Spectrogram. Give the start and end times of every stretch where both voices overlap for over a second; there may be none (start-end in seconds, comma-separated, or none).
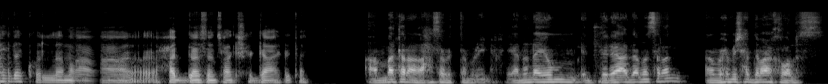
none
